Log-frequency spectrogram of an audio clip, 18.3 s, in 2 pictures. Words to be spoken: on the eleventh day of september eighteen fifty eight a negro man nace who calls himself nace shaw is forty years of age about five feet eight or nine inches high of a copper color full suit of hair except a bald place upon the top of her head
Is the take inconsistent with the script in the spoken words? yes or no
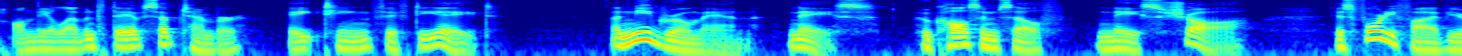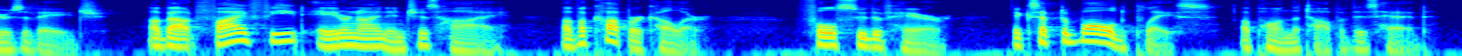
yes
